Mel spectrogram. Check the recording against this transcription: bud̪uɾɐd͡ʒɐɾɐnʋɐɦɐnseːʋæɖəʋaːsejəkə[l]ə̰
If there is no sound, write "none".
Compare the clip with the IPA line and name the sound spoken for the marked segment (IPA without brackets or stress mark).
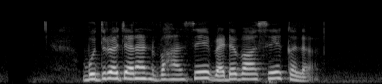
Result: l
